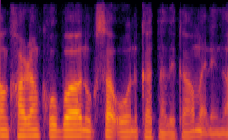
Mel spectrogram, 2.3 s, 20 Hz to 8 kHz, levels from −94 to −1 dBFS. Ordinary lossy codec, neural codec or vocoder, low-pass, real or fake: Opus, 32 kbps; codec, 16 kHz, 0.8 kbps, ZipCodec; 7.2 kHz; fake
